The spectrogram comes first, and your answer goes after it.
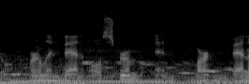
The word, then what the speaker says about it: Merlijn: Merlijn van Oostrum and Maarten van Oostrum. I think did I do it right? I think I don't pronounce the J.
